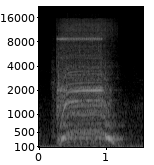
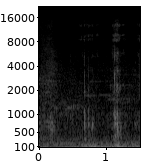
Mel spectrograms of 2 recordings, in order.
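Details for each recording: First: Evolve ONE electric skateboard with the replacement motor installed and the belt tensioned: short bursts of smooth electric whine rising and falling with speed, no grinding or locking up; normal motor run. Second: Evolve ONE electric skateboard motor, failed after a couple of months of riding, turned by hand with the belt off: uneven ratchety clicks and gritty drag instead of a smooth spin; rough grinding motor rotation, motor being replaced.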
